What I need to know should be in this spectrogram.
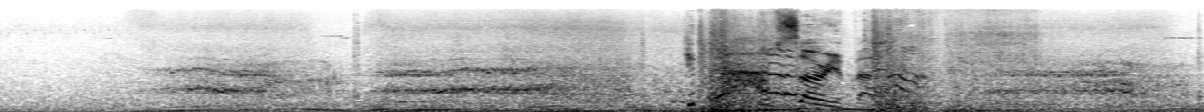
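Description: An SUV engine hums as the car pulls away.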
